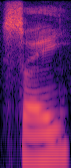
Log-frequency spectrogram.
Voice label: "suei5", taiwanese Syllables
